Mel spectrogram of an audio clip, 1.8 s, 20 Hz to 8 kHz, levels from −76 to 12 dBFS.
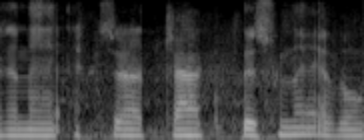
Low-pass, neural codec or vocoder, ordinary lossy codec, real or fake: none; codec, 16 kHz, 2 kbps, X-Codec, HuBERT features, trained on general audio; none; fake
